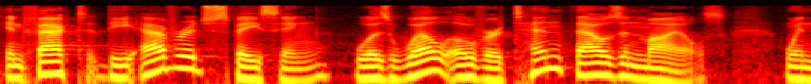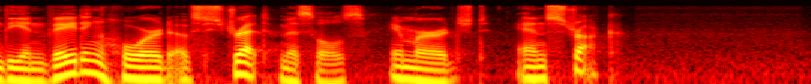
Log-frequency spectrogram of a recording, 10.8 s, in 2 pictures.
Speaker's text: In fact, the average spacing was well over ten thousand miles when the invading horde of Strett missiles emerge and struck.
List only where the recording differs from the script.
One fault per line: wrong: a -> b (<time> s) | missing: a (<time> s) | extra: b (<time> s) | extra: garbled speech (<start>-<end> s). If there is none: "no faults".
wrong: emerge -> emerged (8.0 s)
